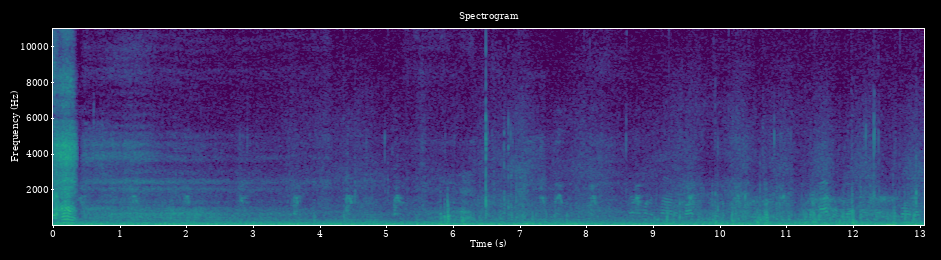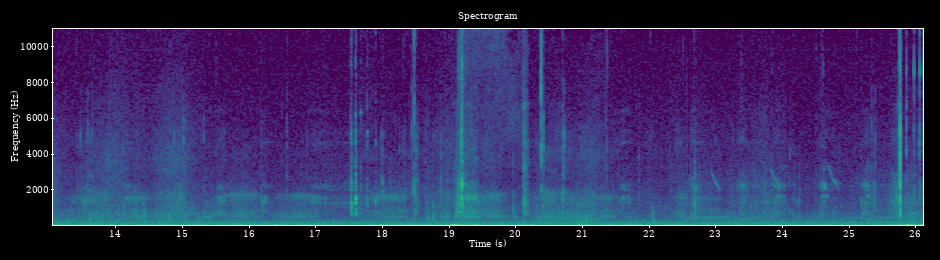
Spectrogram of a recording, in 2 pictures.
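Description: Spinning reel being wound to retrieve a cast lure, with light handling clicks over a low wind rumble on the microphone. There is one louder, brief rush about three quarters of the way through.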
